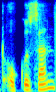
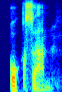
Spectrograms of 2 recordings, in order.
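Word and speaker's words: 奥さん: what does that mean this is not okusan so in the last chapter we have seen the devising of vowels so this is oksan it's not okusan because here we have and so it's oksan and tanakasan's wife is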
